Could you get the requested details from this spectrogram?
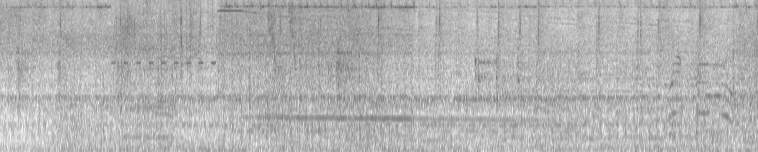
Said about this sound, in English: The chopper spins out of control, plummeting towards the ground like a bird shot from the sky.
